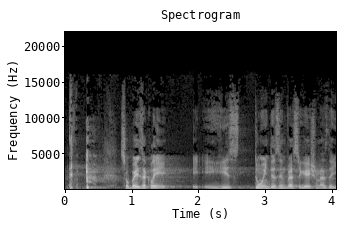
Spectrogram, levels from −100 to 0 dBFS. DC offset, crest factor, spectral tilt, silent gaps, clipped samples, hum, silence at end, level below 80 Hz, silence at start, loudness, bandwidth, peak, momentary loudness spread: under 0.1%; 22 dB; -3.5 dB/octave; none; under 0.1%; none; 0 s; -80 dBFS; 0.05 s; -29 LUFS; 16 kHz; -10 dBFS; 15 LU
